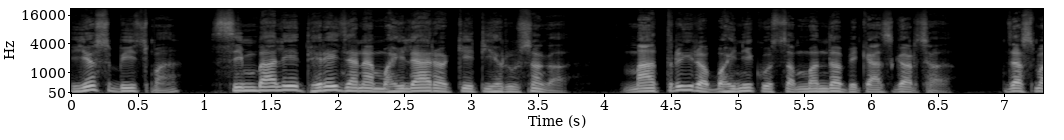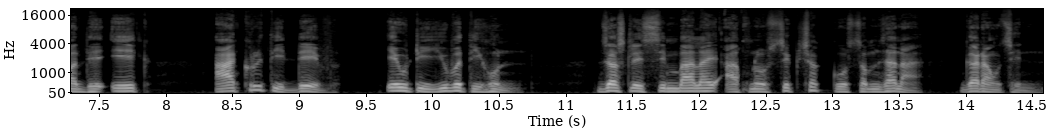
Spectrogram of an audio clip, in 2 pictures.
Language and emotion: Nepali, neutral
